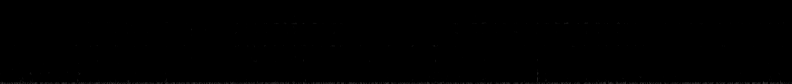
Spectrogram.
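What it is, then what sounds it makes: Coloured pencil on paper. A light green coloured pencil moves in quick, scratchy strokes across a paper colouring book page, colouring a stem and leaf. A soft, continuous rapid scratching with a bright, hissy edge is heard, with brief lulls around two and four seconds before the strokes resume.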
